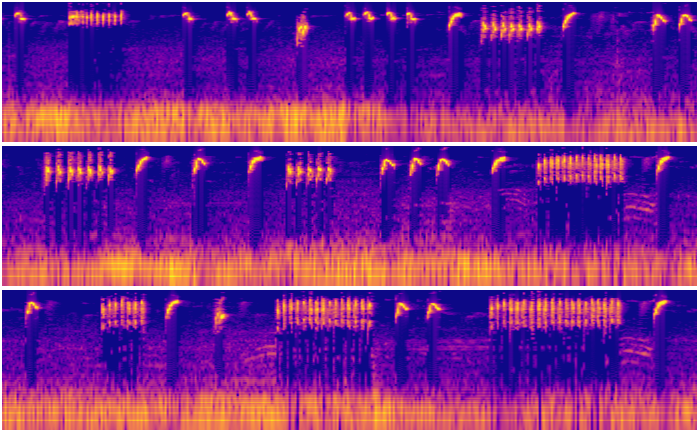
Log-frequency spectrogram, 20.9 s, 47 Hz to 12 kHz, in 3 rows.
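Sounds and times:
sunbird song with whistled notes and buzzy trills: 0:00.0 - 0:20.8.

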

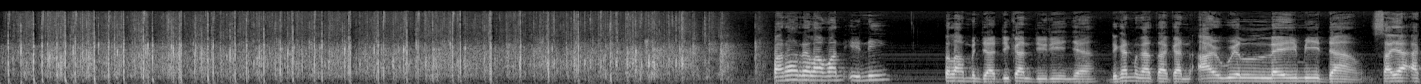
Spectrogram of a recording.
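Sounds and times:
audience applauding volunteers at a gathering: 0:00.0 - 0:07.8
speech: 0:07.8 - 0:14.2.

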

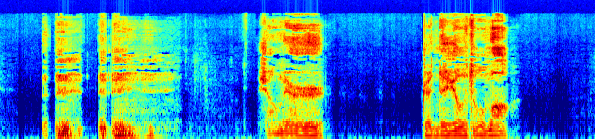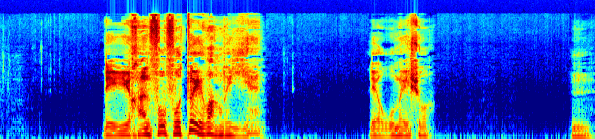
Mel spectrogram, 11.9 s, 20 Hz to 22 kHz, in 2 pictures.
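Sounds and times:
speech: 0:00.4 - 0:01.6, 0:02.6 - 0:03.3, 0:04.2 - 0:05.2, 0:07.0 - 0:08.6, 0:09.6 - 0:10.3, 0:11.7 - 0:11.8
storyteller imitating a light cough: 0:00.4 - 0:01.8.

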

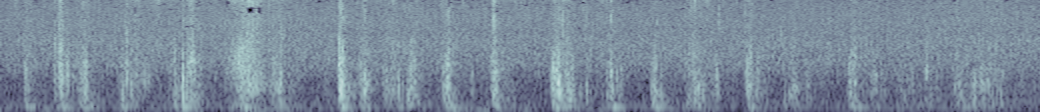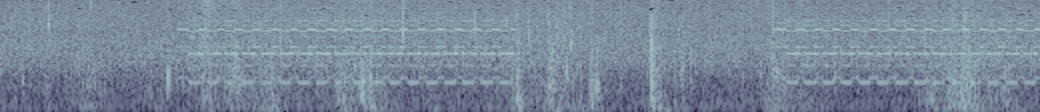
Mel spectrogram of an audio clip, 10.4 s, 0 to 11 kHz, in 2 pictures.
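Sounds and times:
rain starting to fall: 0:00.0 - 0:10.3
telephone ringing: 0:06.1 - 0:08.1, 0:09.0 - 0:10.3.

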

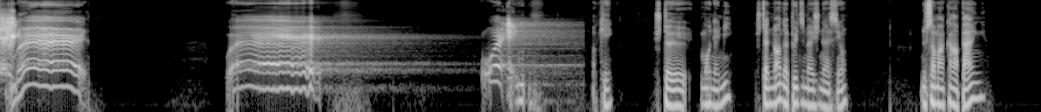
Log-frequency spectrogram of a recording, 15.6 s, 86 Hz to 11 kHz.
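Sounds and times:
human voice imitating a ewe bleating while chewing grass: 0:00.0 - 0:01.3, 0:03.4 - 0:06.6, 0:07.2 - 0:08.7
speech: 0:00.1 - 0:01.4, 0:03.4 - 0:04.8, 0:07.3 - 0:08.1, 0:09.0 - 0:09.2, 0:09.9 - 0:12.8, 0:13.8 - 0:14.8.

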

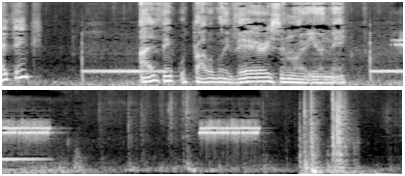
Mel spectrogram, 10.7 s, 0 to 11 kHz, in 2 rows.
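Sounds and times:
speech: 0:00.0 - 0:00.6, 0:01.8 - 0:04.7
telephone ringing: 0:01.0 - 0:02.3, 0:04.9 - 0:06.3, 0:08.0 - 0:09.0.

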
